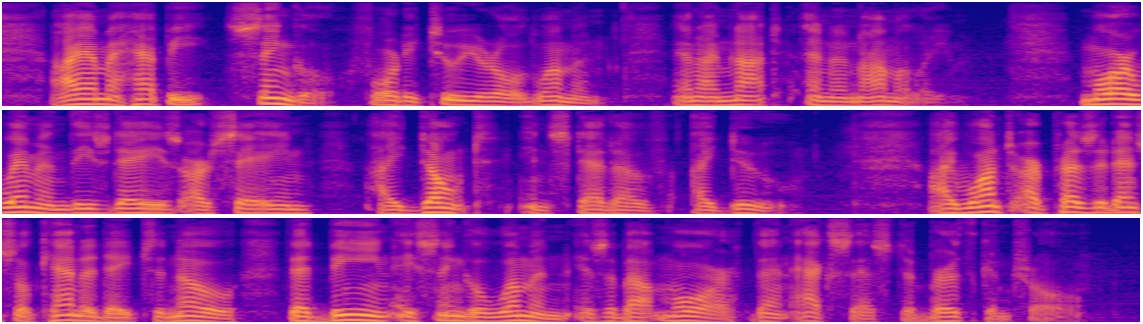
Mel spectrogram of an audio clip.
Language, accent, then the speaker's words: English; California, United States; However, due to Proposition 8, I was not allowed to marry in my home state of California.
